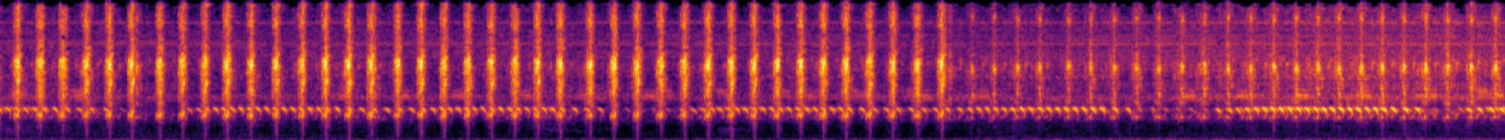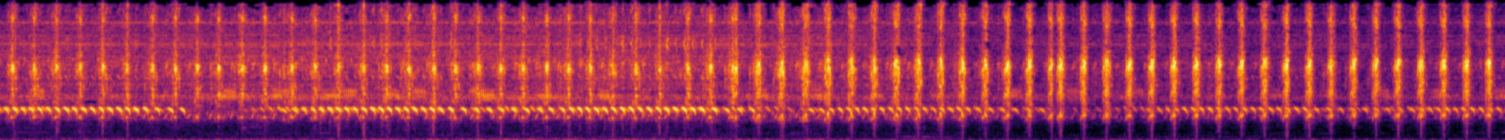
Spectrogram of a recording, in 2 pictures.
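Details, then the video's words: Nocturnal walang kecek (night grasshopper) giving a long run of quick high-pitched ticking, about four pulses a second, over a shrill sustained ring that rises and falls in loudness in several surges. "Suara Walang Kecek/ Belalang Malam"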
